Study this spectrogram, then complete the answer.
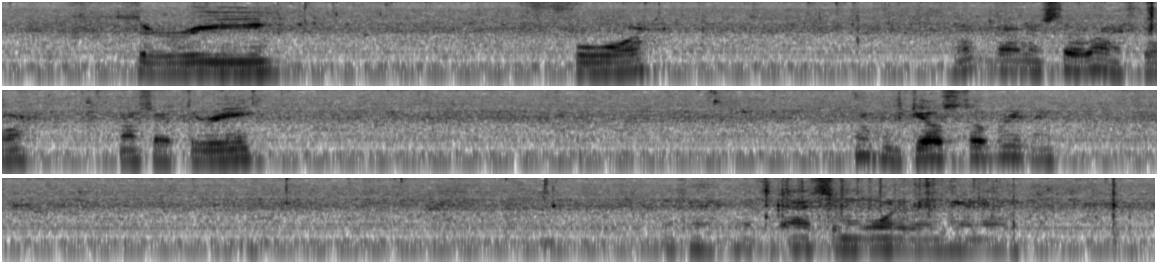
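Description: Water sloshes and splashes softly as hands move through it.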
